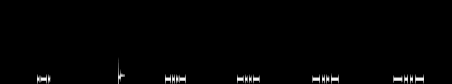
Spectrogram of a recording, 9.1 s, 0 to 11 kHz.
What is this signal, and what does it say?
Morse code, heard as a keyed tone, about 30 wpm, spaced as for 7 wpm, 700 Hz. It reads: R XXXX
